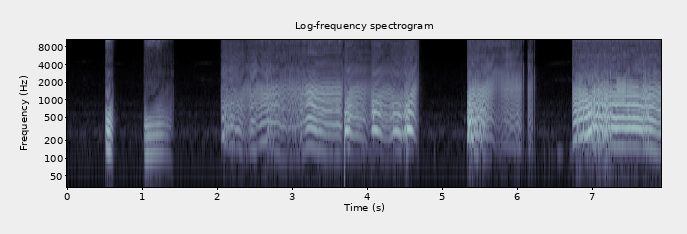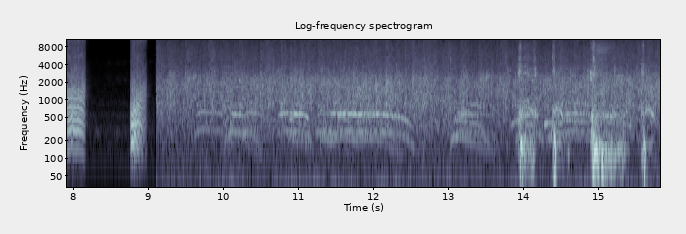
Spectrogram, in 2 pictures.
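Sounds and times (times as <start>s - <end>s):
loud farts from a fart contest participant: 0.6s - 1.5s, 2.1s - 4.8s, 5.4s - 8.2s, 8.8s - 9.1s
laughter: 9.2s - 15.8s.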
